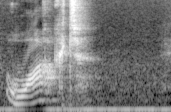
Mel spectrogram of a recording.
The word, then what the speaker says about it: walked: Walked. Biked. Both of those ED words have the T sound at the end.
